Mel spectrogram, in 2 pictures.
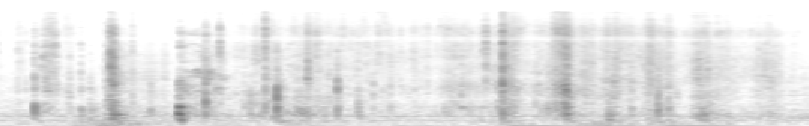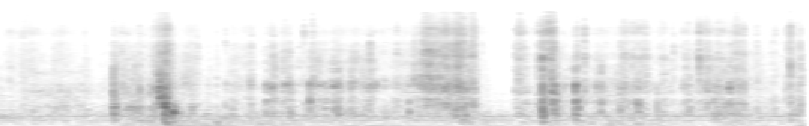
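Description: Faint handling noise of a cardboard hobby box of Topps Chrome football cards being opened: scattered light taps and clicks and crinkling of the foil-wrapped packs, with a short tearing sound about eight seconds in.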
